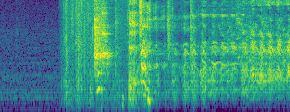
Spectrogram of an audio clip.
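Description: Bobcat growling and yowling, starting suddenly about a second in, with falling wails mixed into a rough, noisy snarl.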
